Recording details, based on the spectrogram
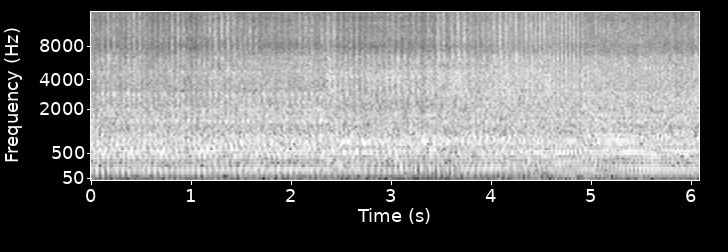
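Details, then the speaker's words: Poulan Pro (Craftsman) rider, Briggs V-twin: runs loud and lumpy with an uneven pulse about four a second; carb flooding, fuel pouring in from a failed needle and seat. "it's doing is it's flooding itself out down here, as you can see."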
